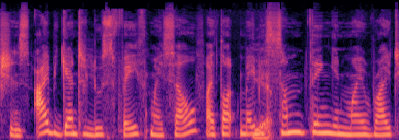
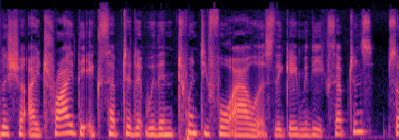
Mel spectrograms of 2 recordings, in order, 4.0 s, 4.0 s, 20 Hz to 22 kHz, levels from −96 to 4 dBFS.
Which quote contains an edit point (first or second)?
second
